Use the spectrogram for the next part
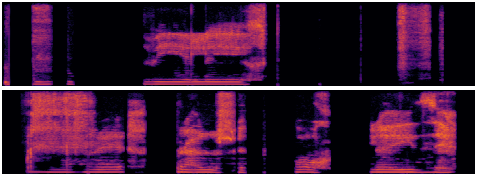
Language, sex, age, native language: Icelandic, male, 6, Icelandic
